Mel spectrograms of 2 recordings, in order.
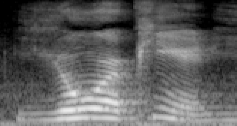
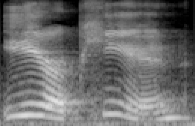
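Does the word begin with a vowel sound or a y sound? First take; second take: y sound; vowel sound. First: The word begins with a consonant y sound. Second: The word begins with a plain vowel sound. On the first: The speaker calls it right. "No, I say European" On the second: The speaker calls it wrong. "I don't say European"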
